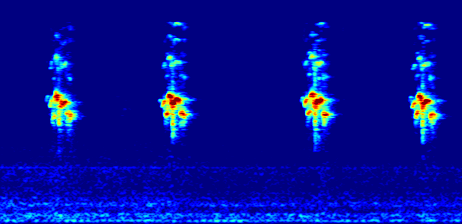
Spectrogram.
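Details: Caged budgerigars in a homemade aviary village; four grating squawks spaced a second or more apart, with little else audible.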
